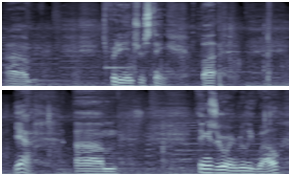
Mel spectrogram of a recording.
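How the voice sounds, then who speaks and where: A man's voice: fairly low pitch, unhurried. A young man talking casually to the camera in a vlog, upbeat and rambling, with a slight cold. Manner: upbeat, chatty, loose and rambling. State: out of breath after a run. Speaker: vlogger. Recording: faint music behind.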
